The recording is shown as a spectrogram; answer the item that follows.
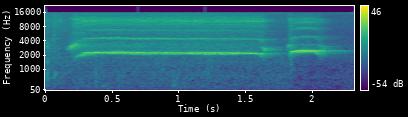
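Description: A railway staff member's hand whistle blown on the station platform: one long steady high-pitched blast, then a short blast near the end.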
